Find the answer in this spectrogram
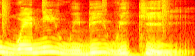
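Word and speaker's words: Veni, Vidi, Vici: The V in Latin is pronounced like a W sound.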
